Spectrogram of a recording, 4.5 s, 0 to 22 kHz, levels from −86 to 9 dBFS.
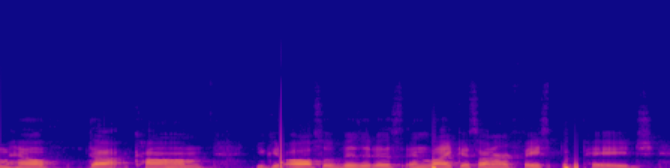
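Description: Loud pops at 1.87 to 1.91 s and 2.89 to 2.92 s, then a double pop at 3.77 to 3.87 s, each roughly twenty decibels above the sound, likely from a voltage pulse such as static or a switch. Unlike dropout clicks, the sound continues unbroken beneath them.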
